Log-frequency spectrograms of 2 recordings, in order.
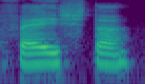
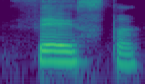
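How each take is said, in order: First: The s before t sounds like sh. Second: The s before t is a plain s. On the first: This is how people in the state capital speak. "aqui na capital baiana a gente fala mais chiado" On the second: This is how people in the south-central region speak. "É mais próximo do falar mineiro"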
